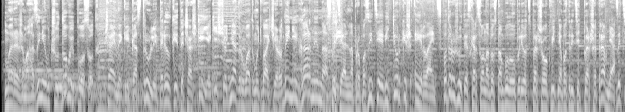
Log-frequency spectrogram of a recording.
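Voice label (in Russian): голоса, Ukrainian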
